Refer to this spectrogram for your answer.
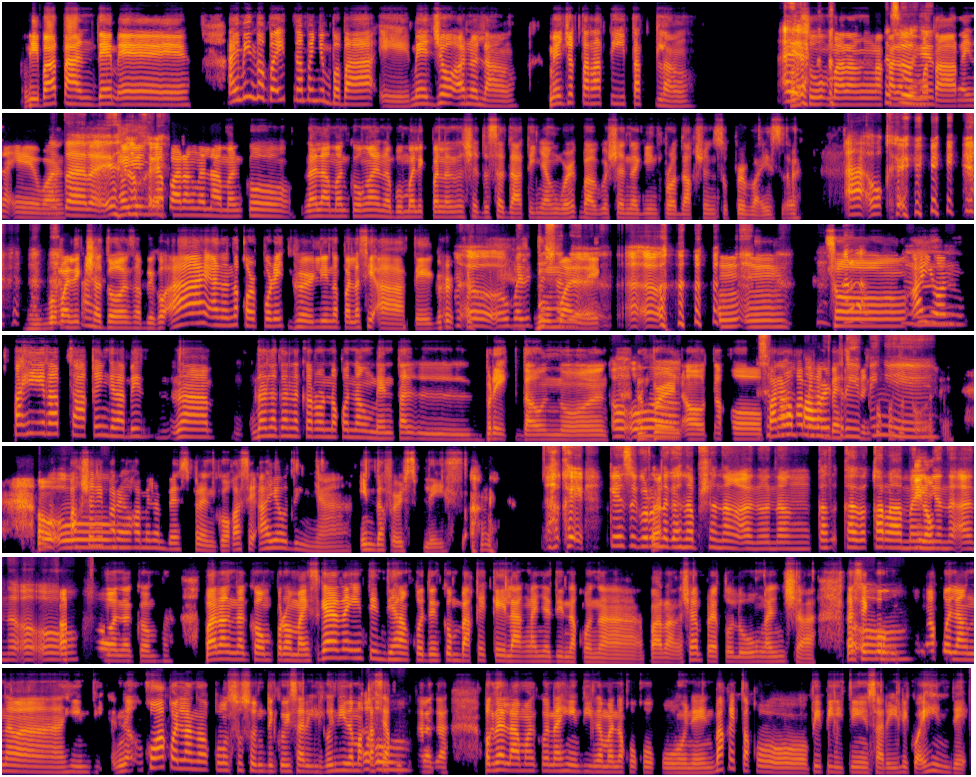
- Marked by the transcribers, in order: laugh; other background noise; laugh; laugh; tapping; chuckle
- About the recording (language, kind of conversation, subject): Filipino, unstructured, Ano ang masasabi mo tungkol sa mga patakaran sa trabaho na nakakasama sa kalusugan ng isip ng mga empleyado?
